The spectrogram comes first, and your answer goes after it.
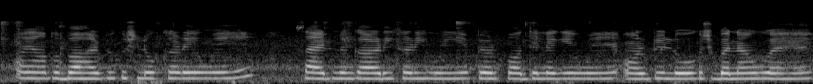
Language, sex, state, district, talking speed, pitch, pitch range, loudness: Hindi, female, Chhattisgarh, Rajnandgaon, 205 wpm, 270 Hz, 265-280 Hz, -23 LUFS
